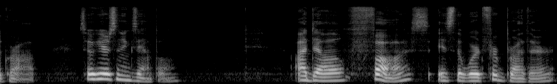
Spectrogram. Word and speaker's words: ἀδελφός: Adelphos is the word for brother, and it likes to be accented on the last syllable.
